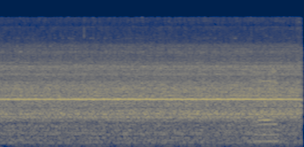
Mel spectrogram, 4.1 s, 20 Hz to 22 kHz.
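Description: Metal lathe running at a slow 110 RPM with a steady high whine over its running noise, while a long-series 10 mm drill takes a light starting cut into grade 5 titanium so that the hole runs true.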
